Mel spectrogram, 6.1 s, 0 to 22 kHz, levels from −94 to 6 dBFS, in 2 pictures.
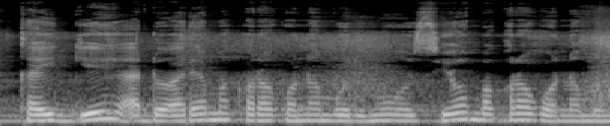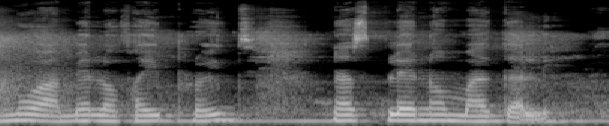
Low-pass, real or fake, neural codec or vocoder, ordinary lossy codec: none; real; none; none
